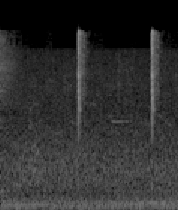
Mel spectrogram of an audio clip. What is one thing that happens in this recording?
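A game menu clicks twice.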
